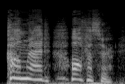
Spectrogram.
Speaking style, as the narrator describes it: cried

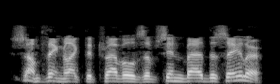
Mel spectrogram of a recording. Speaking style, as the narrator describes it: I replied, laughing

